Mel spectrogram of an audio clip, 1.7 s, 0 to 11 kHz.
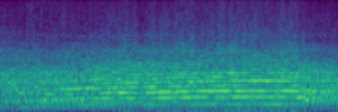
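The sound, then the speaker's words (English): A dairy cow, one of 2,000 huddled in long pens at a dairy farm in Bridport, Vermont, lets out a long, loud moo on a cold morning at 5 o'clock. The moo holds steady for nearly two seconds, with a rich low harmonic tone and no voices. “Blue Spruce Dairy Farm in Bridport, Vermont, is home to 2,000 of these vocal ladies.”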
